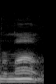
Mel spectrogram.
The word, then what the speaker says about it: Vermont: I didn't we even know We don't pronounce this. Our T's. We say it like a D.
